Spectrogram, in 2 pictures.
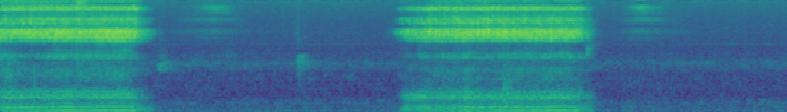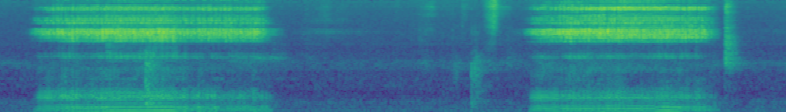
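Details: Loud, rough snores on each in-breath, about four in fifteen seconds, with quiet pauses between; a dad snoring.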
